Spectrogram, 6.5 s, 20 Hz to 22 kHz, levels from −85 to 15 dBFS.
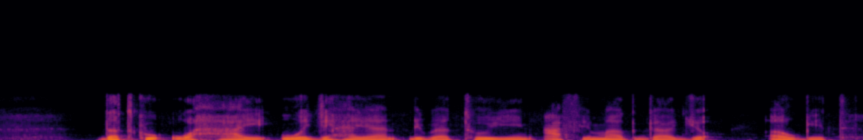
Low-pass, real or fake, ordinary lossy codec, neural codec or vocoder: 7.2 kHz; fake; MP3, 96 kbps; codec, 16 kHz, 8 kbps, FunCodec, trained on Chinese and English, 25 frames a second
